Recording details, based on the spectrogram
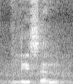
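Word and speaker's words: listen: और यहाँ लिसन, लिसन मन सुनो, ये साइलेंट है।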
